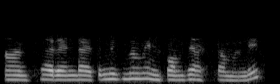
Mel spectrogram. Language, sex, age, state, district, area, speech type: Telugu, female, 45-60, Andhra Pradesh, Kakinada, rural, conversation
